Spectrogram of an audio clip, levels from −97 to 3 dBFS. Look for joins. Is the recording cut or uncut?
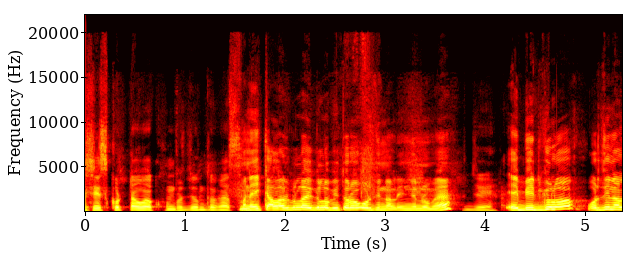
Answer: cut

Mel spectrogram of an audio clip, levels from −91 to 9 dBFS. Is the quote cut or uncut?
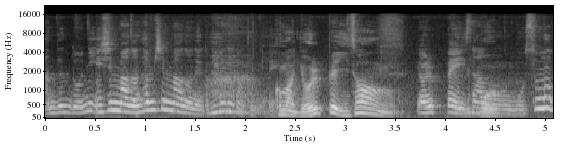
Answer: uncut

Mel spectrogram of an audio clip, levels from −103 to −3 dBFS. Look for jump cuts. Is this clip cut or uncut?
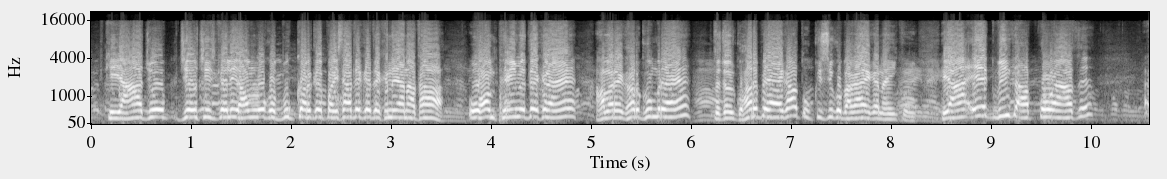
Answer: uncut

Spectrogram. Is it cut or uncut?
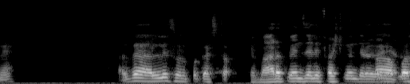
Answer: cut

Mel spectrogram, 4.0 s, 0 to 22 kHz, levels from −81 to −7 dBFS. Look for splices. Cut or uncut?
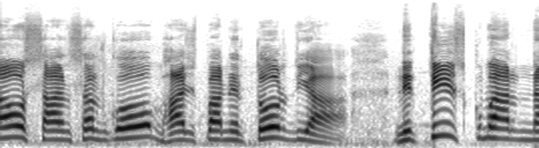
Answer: uncut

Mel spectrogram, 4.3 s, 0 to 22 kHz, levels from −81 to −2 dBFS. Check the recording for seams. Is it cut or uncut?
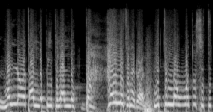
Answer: cut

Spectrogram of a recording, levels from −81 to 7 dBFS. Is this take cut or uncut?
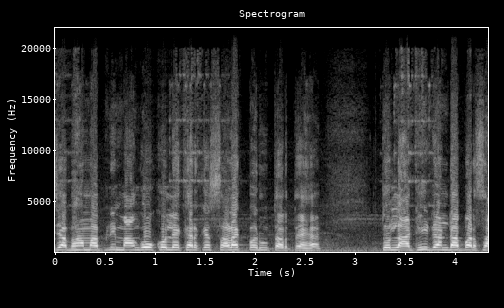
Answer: uncut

